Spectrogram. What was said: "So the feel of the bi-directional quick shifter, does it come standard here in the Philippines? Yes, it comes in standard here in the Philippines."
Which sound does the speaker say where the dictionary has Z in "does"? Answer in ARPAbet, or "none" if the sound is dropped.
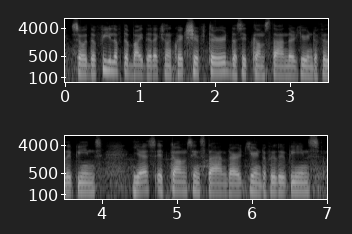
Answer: S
